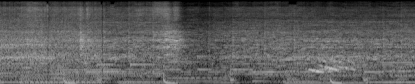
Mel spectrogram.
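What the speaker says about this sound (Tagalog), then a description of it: "That's why I'm scared talaga dahil sa malalaking grass cutter na katulad dito." A large grass cutter runs steadily while a garden is being cleared, its engine note dipping and rising in repeated pulls as it works through growth, loud and close throughout with no talking.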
